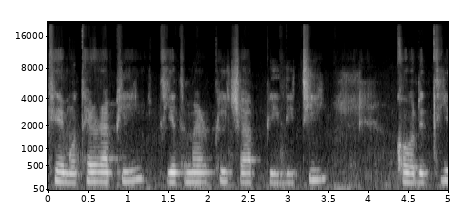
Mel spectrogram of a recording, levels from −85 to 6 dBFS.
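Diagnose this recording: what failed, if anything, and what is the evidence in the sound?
Codec stage: throughout the speech, the sound is plainly hoarse and grainy, yet still extends to about 20.3 kHz. This likely points to Opus compression in hybrid mode at around 16 kbps, which fills bands with folded or noise content instead of leaving MP3-style swirling holes.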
